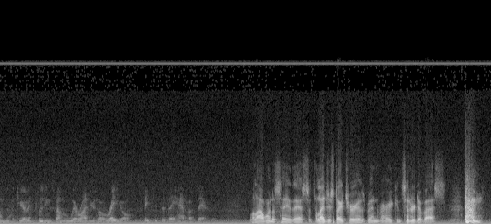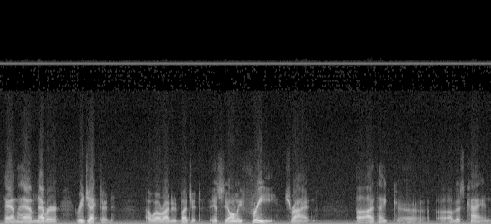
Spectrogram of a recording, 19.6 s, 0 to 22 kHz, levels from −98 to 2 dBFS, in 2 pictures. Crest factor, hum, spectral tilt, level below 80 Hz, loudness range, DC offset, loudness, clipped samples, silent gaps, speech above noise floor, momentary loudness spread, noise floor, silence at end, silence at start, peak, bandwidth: 20 dB; 60 Hz at -55 dBFS; -7 dB/octave; -52 dBFS; 20 LU; 1%; -22 LUFS; under 0.1%; none; 24 dB; 23 LU; -47 dBFS; 0 s; 0 s; -4 dBFS; 16.5 kHz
